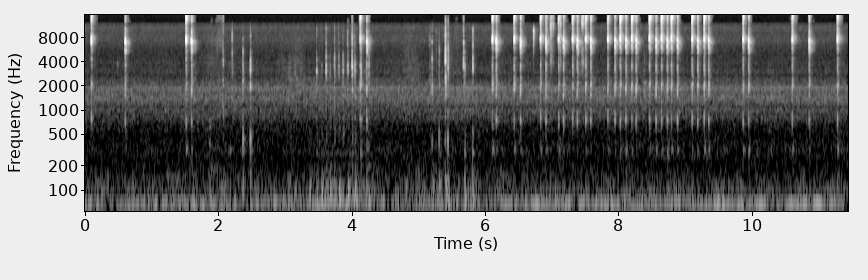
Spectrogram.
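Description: Computer keys being pressed and clicked in irregular runs of short, light taps, thickest in the second half, over a faint low hum.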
